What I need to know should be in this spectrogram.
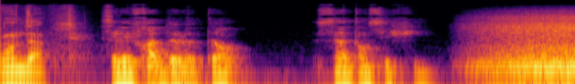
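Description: An elderly man talks with animation.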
